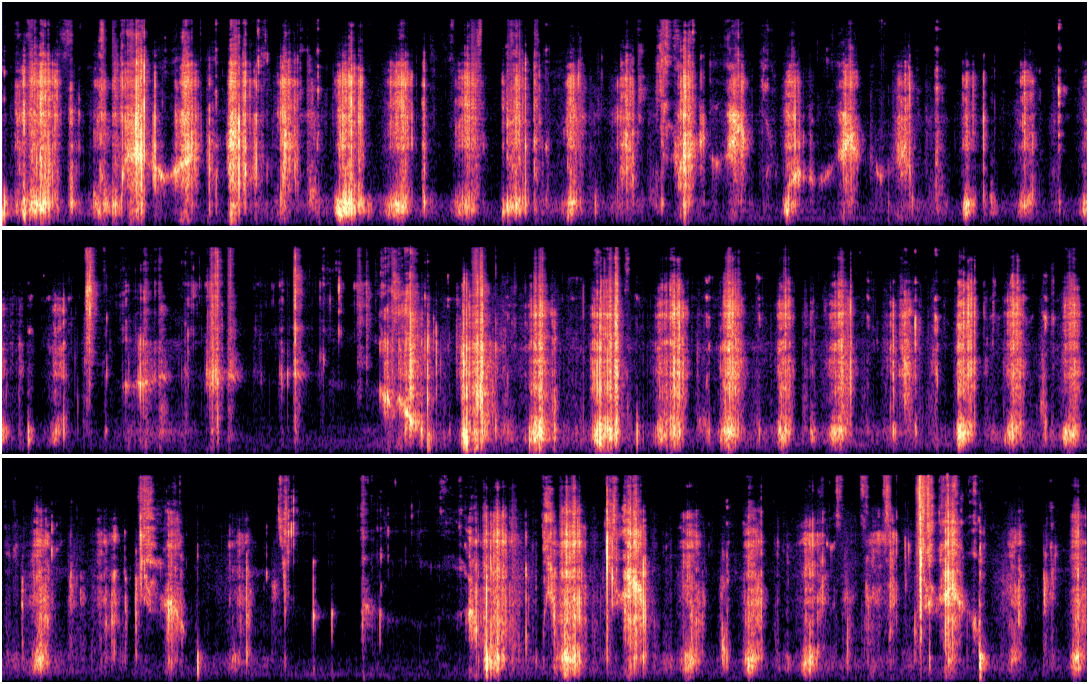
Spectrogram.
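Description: Dry chunks of edible clay being bitten and chewed: a dense run of brittle crunches throughout. Louder bursts of crunching come as fresh pieces are bitten off, at the start, about halfway through and again near the end, with a brief lull just before the last bite.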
